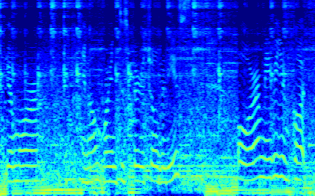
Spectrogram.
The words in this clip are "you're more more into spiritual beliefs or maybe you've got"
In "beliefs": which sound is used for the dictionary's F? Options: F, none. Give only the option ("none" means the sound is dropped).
none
